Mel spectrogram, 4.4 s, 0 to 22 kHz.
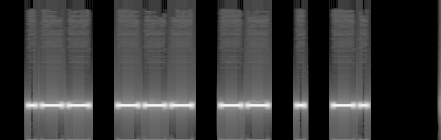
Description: Morse code, heard as a keyed tone, about 18 wpm, spaced as for 15 wpm, 1000 Hz. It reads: WOMEN
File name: 15wpm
